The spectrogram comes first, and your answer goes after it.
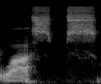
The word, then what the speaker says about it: wasps: with the p so if i fully articulate this word wass now you see my ellipse close you see them open back up there's another s after it wasps okay it's nice and clear fully articulated but the way we normally say it is wash so the s never actually stops my lips don't fully close but because i'm moving in the direction of the p it creates a subtle little illusion that the p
